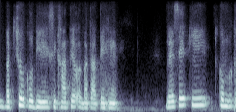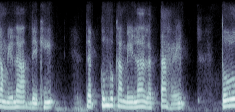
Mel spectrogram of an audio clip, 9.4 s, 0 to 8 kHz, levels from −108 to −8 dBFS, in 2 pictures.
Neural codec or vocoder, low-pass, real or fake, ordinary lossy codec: codec, 44.1 kHz, 2.6 kbps, DAC; 7.2 kHz; fake; Opus, 16 kbps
